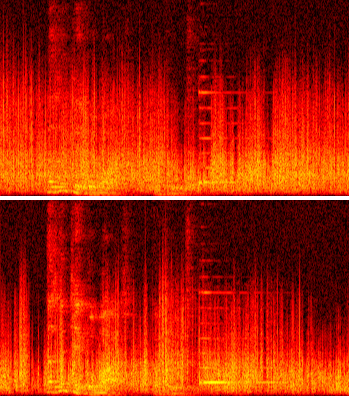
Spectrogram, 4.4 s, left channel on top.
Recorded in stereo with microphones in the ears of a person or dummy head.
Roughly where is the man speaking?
Right.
